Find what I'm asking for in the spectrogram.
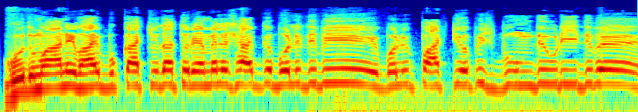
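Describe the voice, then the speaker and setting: Guy doing a mouthy young village troublemaker for a cartoon, rural west bengal accent, bright quick voice. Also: very high voice, level tone, no echo. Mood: threatening bluster. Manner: blustering, crude. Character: brash, foul-mouthed young village man, bomb-waving troublemaker. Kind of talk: comic cartoon dialogue.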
